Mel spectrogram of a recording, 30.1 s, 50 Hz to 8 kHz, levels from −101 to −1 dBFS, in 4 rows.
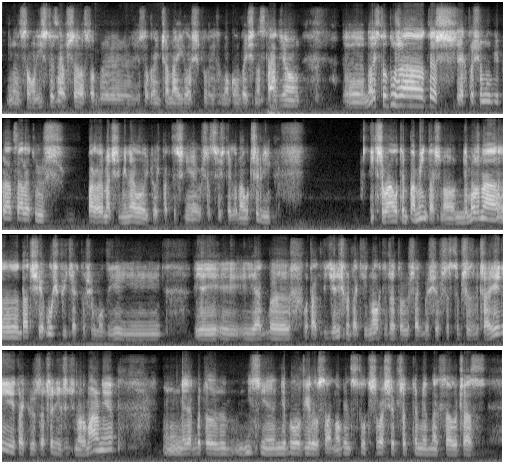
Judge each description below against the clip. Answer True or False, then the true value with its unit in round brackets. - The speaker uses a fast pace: True (180 wpm)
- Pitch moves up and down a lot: True (7.9 semitones)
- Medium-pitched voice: False (105 Hz)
